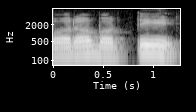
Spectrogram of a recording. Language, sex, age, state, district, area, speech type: Odia, female, 60+, Odisha, Ganjam, urban, read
